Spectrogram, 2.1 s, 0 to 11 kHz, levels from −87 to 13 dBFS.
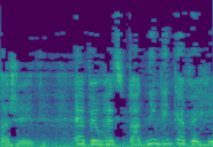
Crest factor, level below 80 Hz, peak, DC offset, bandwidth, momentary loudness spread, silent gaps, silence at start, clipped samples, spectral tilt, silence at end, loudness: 14 dB; -30 dBFS; 0 dBFS; under 0.1%; 10.5 kHz; 7 LU; none; 0 s; under 0.1%; -4 dB/octave; 0 s; -16 LUFS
